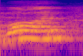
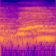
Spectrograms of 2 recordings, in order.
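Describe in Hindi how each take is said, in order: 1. स्वर 'or' जैसा लगता है। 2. स्वर 'air' जैसा लगता है। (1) "इसे पढ़ते हैं वॉर" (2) "वैर टाइप की आवाज आ रहा है तो ये गलत है"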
